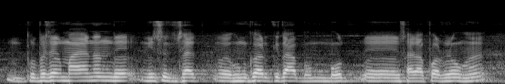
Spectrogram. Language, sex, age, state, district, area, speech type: Maithili, male, 45-60, Bihar, Supaul, rural, spontaneous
